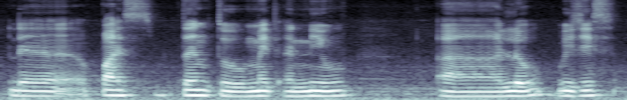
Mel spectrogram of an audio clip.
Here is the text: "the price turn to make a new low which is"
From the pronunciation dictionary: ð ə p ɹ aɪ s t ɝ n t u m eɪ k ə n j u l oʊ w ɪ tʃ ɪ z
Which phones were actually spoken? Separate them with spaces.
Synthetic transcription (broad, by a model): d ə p aɪ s t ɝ n t u m eɪ k ə n j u l oʊ w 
